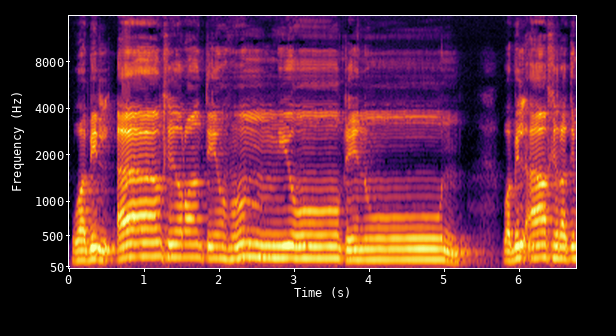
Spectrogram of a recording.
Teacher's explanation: وبالآخرۃ میں حمزہ پر کڑی زبر ہے، اس کو 1 الف کی مقدار کھینچ کر پڑھیں گے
